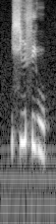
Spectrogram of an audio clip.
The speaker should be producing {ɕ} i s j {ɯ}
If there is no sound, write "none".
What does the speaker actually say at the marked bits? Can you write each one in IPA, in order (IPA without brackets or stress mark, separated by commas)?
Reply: ɕ, ʊ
